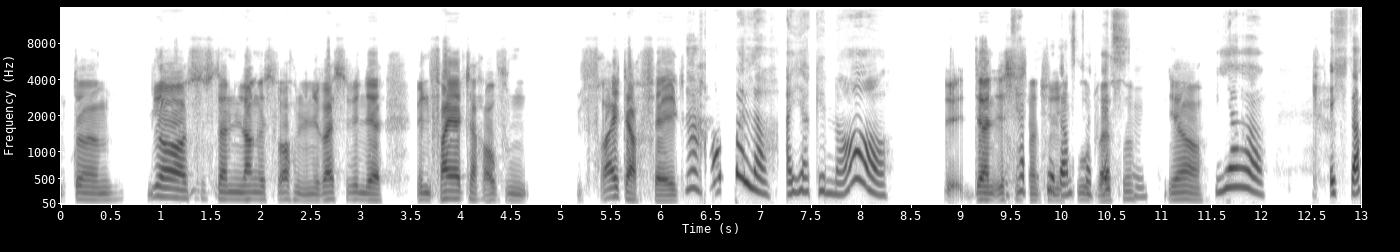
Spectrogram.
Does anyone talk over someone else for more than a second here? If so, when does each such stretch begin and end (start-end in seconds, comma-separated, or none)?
9.5-10.9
